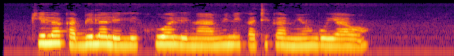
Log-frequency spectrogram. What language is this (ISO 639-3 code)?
swa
